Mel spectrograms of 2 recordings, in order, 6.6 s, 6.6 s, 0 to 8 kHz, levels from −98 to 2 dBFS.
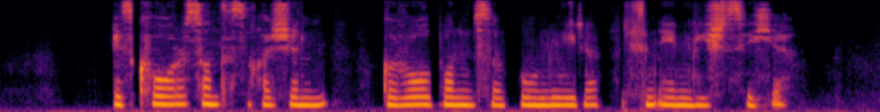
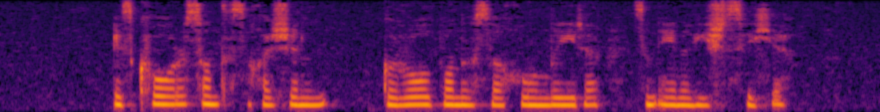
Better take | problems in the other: second | noise reduction (neural diffusion model UNIVERSE++)

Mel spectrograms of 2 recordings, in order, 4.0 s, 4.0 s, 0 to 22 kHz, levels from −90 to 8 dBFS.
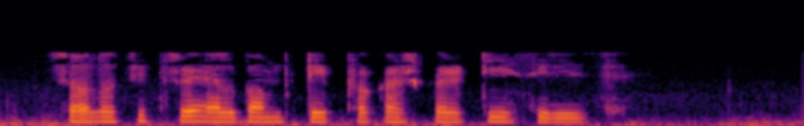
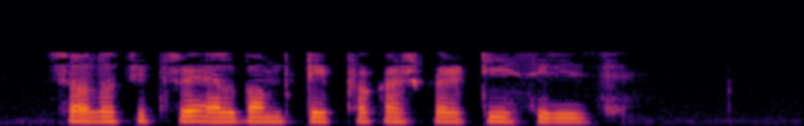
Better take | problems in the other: second | background sound (Rattle); 17 dB below the speech

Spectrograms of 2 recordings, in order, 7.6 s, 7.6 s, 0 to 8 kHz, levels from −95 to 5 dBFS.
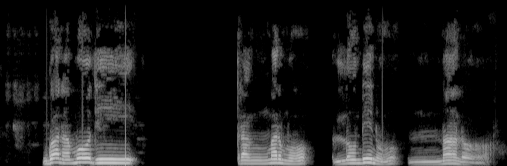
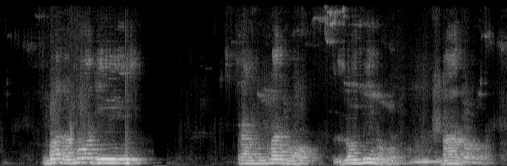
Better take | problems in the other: first | noise reduction (neural separator model SepFormer DNS4)

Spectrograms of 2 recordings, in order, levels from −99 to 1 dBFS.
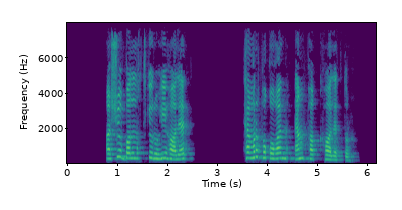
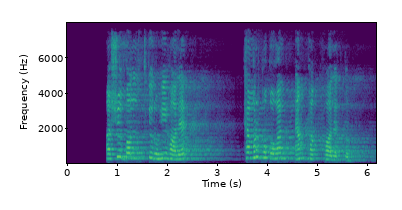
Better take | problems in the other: first | room echo; dies away in 2.2 s

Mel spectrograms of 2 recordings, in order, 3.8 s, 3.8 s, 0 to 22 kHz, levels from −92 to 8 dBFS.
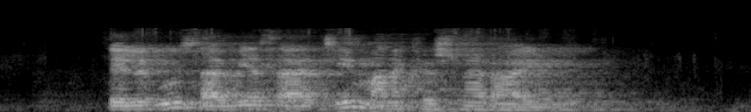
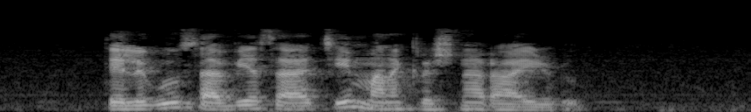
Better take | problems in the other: second | noise reduction (neural separator model SepFormer DNS4)

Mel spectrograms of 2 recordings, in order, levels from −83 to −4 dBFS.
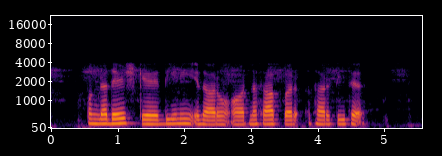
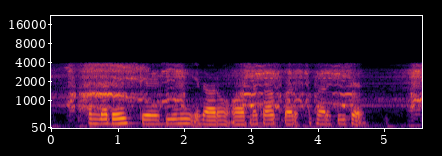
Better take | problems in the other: first | background sound (Screech); 4 dB below the speech // room echo; dies away in 0.2 s

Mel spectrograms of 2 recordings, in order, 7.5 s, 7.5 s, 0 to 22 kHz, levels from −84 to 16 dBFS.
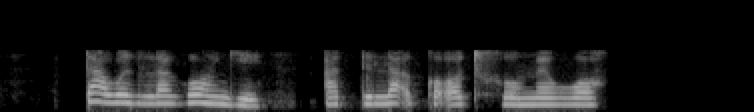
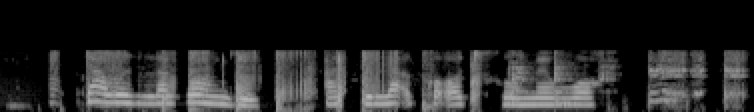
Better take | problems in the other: first | noise reduction (classical method spectral subtraction)

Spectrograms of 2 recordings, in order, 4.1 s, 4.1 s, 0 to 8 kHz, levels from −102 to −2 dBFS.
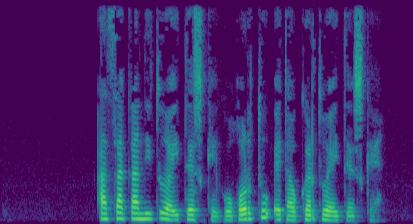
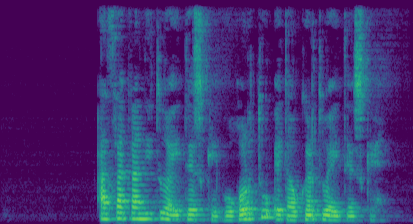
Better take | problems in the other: first | room echo; dies away in 0.3 s

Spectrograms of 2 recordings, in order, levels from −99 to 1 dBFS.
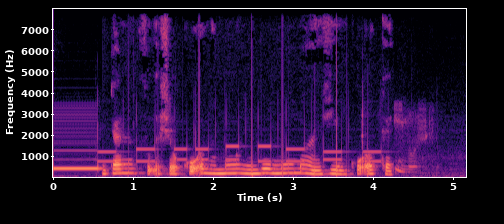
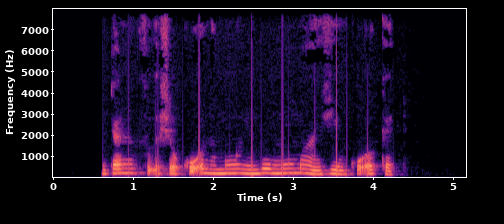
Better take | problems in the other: second | background sound (Telephone); 7 dB below the speech

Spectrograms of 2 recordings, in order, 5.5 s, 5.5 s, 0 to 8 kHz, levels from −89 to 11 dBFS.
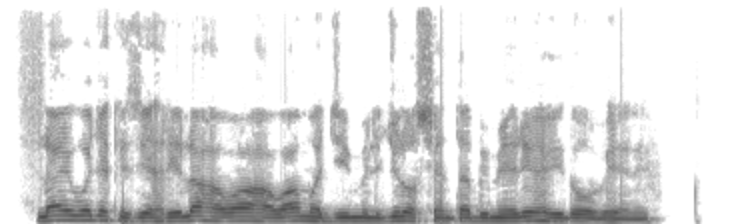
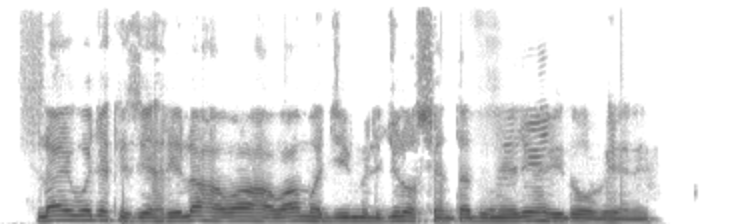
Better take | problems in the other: first | noise reduction (neural mask model Resemble Enhance denoiser)

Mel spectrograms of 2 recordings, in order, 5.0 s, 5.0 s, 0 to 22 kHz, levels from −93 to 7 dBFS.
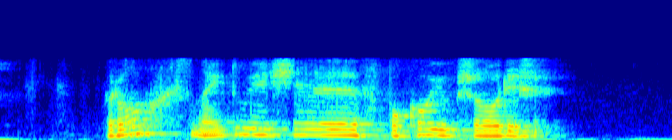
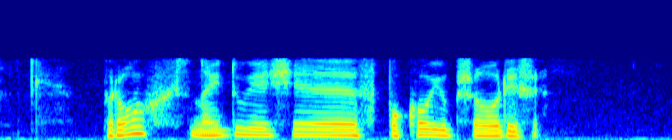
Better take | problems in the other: second | noise reduction (neural separator model SepFormer DNS4)

